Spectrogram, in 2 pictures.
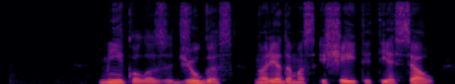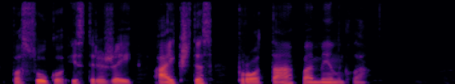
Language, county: Lithuanian, Klaipėda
